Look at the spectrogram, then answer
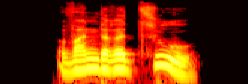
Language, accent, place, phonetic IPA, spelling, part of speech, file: German, Germany, Berlin, [ˌvandəʁə ˈt͡suː], wandere zu, verb, De-wandere zu.ogg
- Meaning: inflection of zuwandern: 1. first-person singular present 2. first/third-person singular subjunctive I 3. singular imperative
